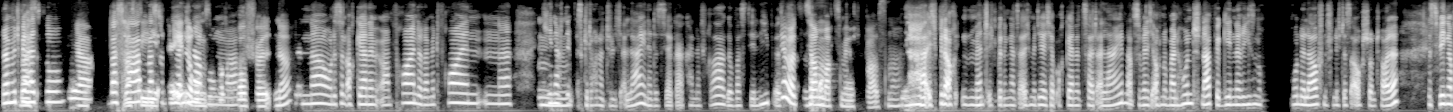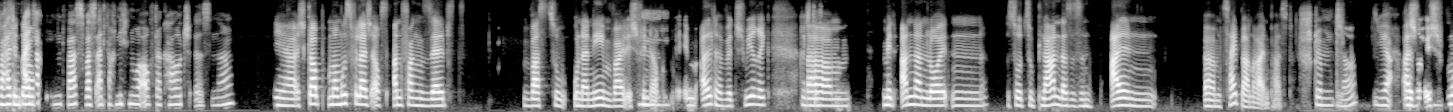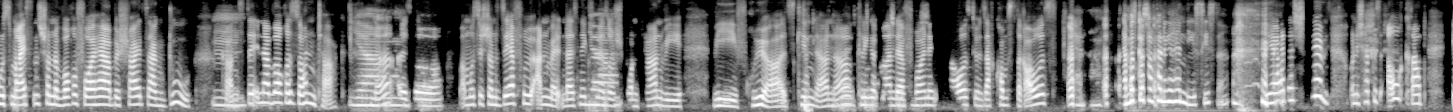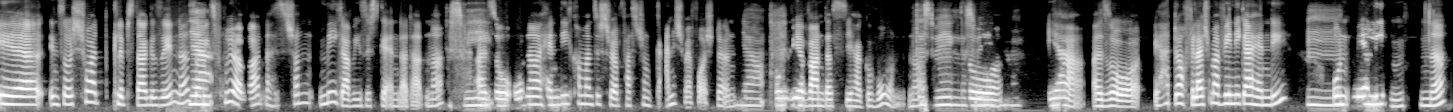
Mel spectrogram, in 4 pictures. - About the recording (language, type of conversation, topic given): German, podcast, Wie findest du eine gute Balance zwischen Bildschirmzeit und echten sozialen Kontakten?
- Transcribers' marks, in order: static; distorted speech; other background noise; drawn out: "Ja"; drawn out: "Ja"; unintelligible speech; unintelligible speech; chuckle; in English: "Short-Clips"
